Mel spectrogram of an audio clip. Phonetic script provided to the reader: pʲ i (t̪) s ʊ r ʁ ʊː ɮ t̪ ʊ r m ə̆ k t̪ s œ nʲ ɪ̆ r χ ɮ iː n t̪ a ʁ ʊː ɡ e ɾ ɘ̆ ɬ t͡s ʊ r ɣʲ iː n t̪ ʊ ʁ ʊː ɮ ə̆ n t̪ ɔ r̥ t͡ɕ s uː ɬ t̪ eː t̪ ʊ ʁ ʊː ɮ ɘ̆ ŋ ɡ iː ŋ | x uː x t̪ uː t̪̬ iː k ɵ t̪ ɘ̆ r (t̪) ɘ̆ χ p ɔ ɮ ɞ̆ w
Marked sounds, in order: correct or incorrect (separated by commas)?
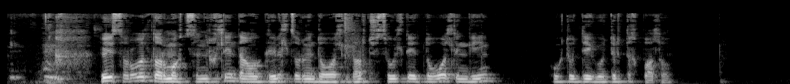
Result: incorrect, correct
